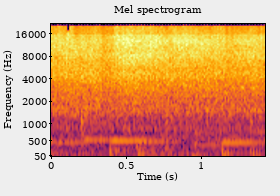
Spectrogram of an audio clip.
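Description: Marinated meat and vegetables hit a hot pan with a steady, loud sizzle and crackle, with a few soft stirring scrapes and thumps under the continuous frying hiss; no one speaks.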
